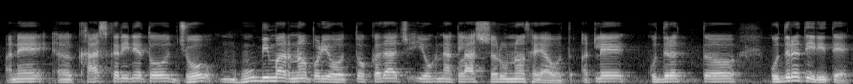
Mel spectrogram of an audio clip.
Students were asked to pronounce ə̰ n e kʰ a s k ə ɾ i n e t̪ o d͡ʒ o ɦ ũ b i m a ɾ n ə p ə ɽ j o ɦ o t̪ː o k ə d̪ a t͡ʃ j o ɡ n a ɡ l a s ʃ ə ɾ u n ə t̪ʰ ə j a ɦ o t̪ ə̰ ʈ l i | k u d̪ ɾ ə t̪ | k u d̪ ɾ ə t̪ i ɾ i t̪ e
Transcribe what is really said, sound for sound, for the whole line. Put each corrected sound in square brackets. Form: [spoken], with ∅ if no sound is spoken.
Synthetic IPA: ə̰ n e kʰ a s k ə ɾ i n e t̪ o d͡ʒ o ɦ ũ b i m a ɾ n ə p ə ɽ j o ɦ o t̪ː o k ə d̪ a t͡ʃ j o ɡ n a [k] l a s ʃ ə ɾ u n ə t̪ʰ ə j a ɦ o t̪ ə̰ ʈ l [e] | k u d̪ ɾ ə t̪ | k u d̪ ɾ ə t̪ i ɾ i t̪ e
